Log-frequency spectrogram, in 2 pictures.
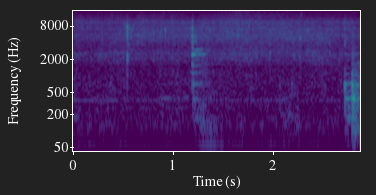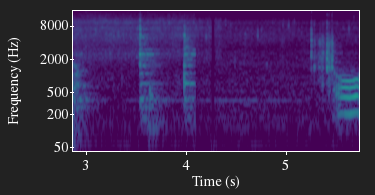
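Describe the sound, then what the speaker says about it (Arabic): Onions with turmeric stirred in a pan, a soft steady sizzle broken by several scraping strokes of the spoon against the pan, close and fairly quiet, no voices. "البصل بنحط له شوية كركم، وبنحرك عشان يتوزع"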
